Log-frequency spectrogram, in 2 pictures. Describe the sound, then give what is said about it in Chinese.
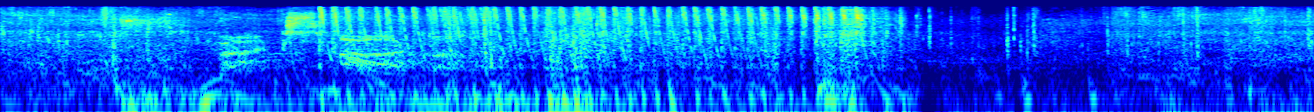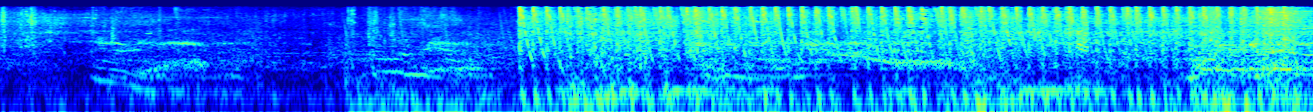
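Loud bursts of rapid gunfire rattle almost continuously, easing into a quieter stretch midway before the dense volleys return, with mechanical clatter and faint voices mixed underneath; the bullets explode. “子彈嗰下會有爆炸，喂唔係，我知點解啦。”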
